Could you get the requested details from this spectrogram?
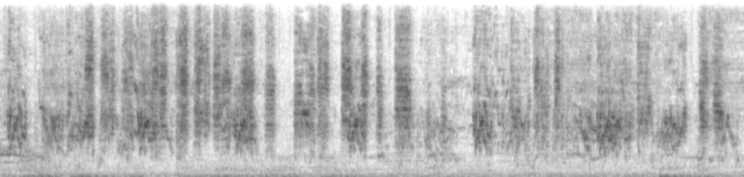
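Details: Budgies in an aviary colony chatter in pulsing bursts of shrill chirps and squeaks, roughly two or three bursts a second, over a continuous twittering background.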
